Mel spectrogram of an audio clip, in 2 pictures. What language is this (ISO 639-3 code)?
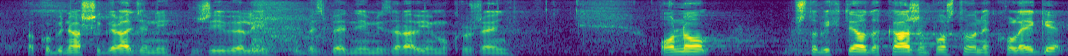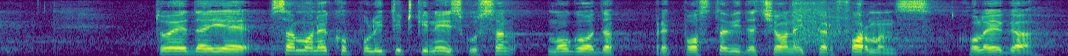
srp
